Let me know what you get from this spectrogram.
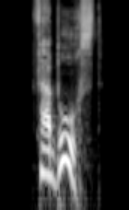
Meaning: second-person singular present of verbuchen
- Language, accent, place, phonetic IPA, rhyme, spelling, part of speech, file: German, Germany, Berlin, [fɛɐ̯ˈbuːxst], -uːxst, verbuchst, verb, De-verbuchst.ogg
